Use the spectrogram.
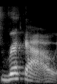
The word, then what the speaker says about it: Richau: It's Richau. It's not okay. Obvious. Most people think it's French. It's more German.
